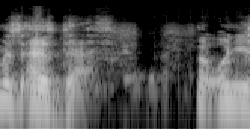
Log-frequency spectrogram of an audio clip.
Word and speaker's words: Esdeath: His name is Esdeath, but when you spell it out, it says Easy Just doing the Death. circle. It's called what? Okay. Yeah, it's pause. It's spelled EZDETH. His name is Esdeath.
